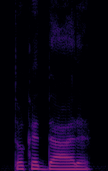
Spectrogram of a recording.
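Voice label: "tocheddare", Sardinian, female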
